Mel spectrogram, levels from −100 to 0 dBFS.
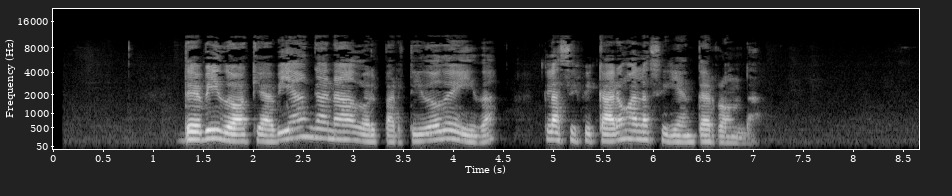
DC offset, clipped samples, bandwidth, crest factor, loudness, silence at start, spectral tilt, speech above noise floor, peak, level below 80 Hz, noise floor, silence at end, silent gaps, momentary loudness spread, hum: under 0.1%; under 0.1%; 11 kHz; 20 dB; -21 LUFS; 1.3 s; -5 dB/octave; 46 dB; -2 dBFS; -76 dBFS; -67 dBFS; 1.65 s; none; 14 LU; none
